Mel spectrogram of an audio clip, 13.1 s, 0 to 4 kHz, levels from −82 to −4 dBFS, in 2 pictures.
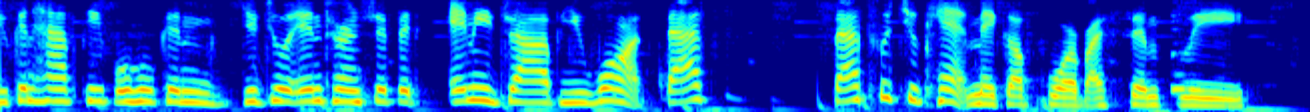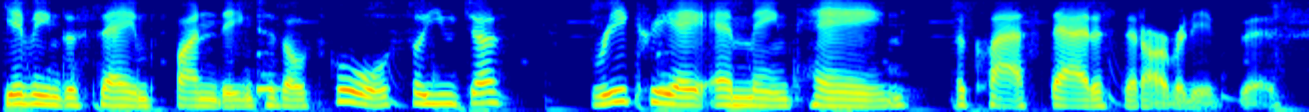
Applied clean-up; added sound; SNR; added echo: classical method log-MMSE.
